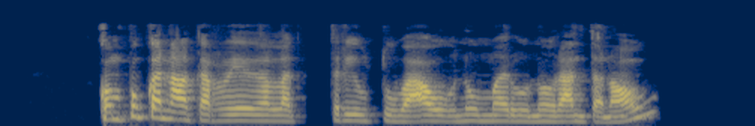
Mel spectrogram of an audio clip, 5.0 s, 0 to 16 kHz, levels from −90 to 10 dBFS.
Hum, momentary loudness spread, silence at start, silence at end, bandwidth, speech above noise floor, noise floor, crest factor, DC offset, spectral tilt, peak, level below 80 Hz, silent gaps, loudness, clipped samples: none; 13 LU; 0.65 s; 0.65 s; 8 kHz; 67 dB; -84 dBFS; 18 dB; under 0.1%; -5.5 dB/octave; -2 dBFS; -68 dBFS; 2.05-2.19 s; -17 LUFS; under 0.1%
